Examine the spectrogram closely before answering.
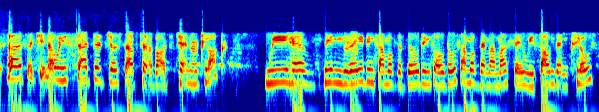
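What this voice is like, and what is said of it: Voice affected by a flu. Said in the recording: “pardon my voice with a flu”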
